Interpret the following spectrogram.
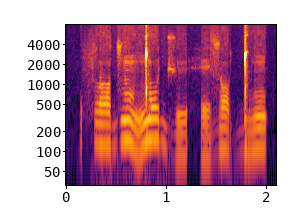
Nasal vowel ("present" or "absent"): present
